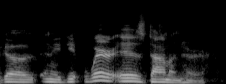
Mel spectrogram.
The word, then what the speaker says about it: Damanhur: Damanhur.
